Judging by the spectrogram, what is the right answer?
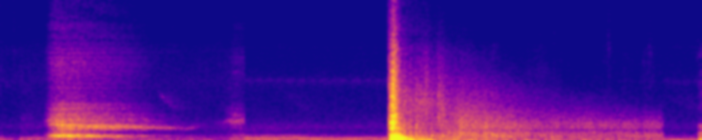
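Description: A single sharp rifle shot cracks loudly at the range while a scope is being sighted in, trailing into a long decaying echo, preceded by close breathing.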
